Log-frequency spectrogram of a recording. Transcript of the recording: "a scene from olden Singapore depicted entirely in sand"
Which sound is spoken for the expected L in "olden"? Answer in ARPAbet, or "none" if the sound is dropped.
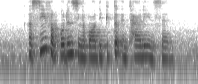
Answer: none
